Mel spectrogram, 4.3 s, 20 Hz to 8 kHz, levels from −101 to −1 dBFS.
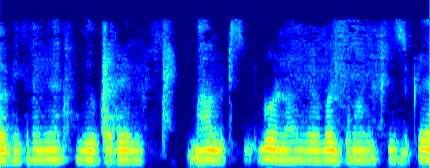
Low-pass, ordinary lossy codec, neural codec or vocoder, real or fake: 7.2 kHz; MP3, 24 kbps; codec, 24 kHz, 0.9 kbps, WavTokenizer, medium speech release version 1; fake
